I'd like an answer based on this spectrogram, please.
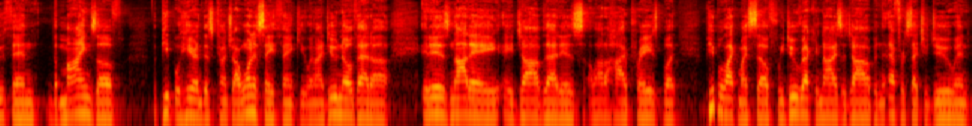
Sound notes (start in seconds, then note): none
